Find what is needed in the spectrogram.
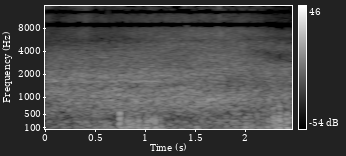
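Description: A car driving past, tyre and road noise swelling and fading, with wind rumbling on the microphone.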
